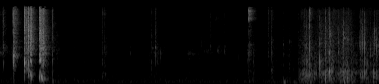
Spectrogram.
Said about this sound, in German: Junge, ich hasse Tesafilm.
